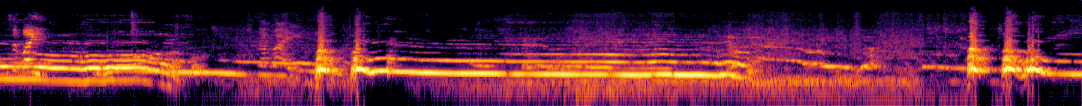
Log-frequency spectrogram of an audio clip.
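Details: American Pit Bull Terriers howling: long, sustained, slightly wavering tones overlapping through most of the recording, broken by sharp yelps and clicks, with a voice talking in the background.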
